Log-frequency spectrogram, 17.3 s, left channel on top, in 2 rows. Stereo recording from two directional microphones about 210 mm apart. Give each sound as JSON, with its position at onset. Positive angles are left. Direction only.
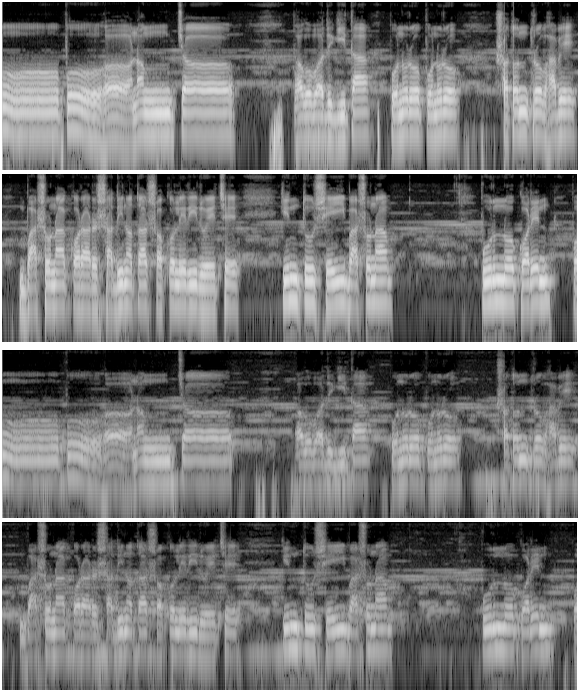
{"t": 0.0, "sound": "mantra", "side_deg": 45}
{"t": 4.4, "sound": "speech", "side_deg": 45}
{"t": 15.8, "sound": "speech", "side_deg": 45}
